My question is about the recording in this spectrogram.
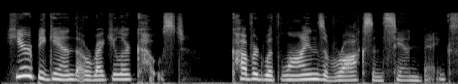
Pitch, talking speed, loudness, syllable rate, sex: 225 Hz, 155 wpm, -16 LUFS, 5.1 syllables/s, female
